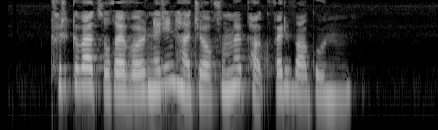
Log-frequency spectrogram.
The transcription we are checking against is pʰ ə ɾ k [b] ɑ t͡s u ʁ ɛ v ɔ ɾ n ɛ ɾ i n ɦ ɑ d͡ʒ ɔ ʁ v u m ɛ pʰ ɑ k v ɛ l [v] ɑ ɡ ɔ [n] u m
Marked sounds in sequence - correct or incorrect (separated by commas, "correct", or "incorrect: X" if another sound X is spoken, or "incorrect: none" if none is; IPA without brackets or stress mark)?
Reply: incorrect: v, correct, correct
